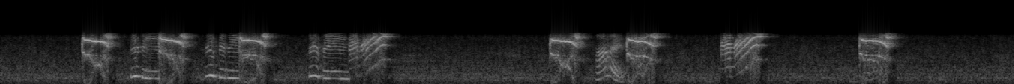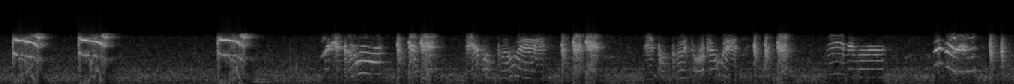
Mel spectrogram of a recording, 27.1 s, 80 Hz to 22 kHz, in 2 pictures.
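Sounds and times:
parakeet calling: 1.1 - 3.8, 4.6 - 5.4, 7.3 - 9.0, 9.6 - 10.4, 11.4 - 12.1, 13.7 - 15.2, 16.4 - 17.0, 17.8 - 25.4, 26.0 - 27.0.

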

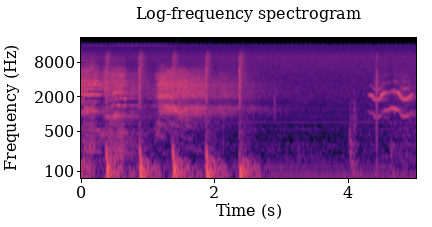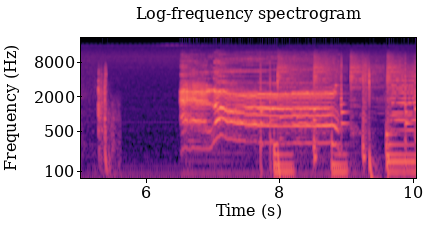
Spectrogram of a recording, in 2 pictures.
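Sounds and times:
cat meowing: 4.3 - 5.1.

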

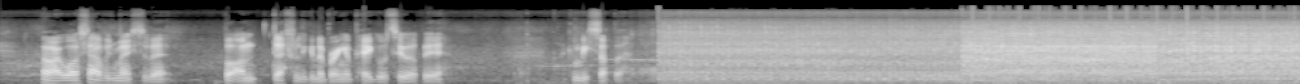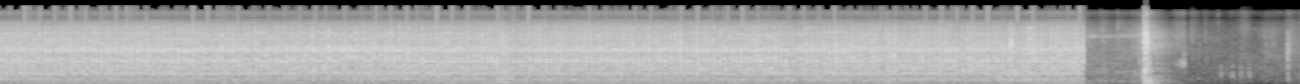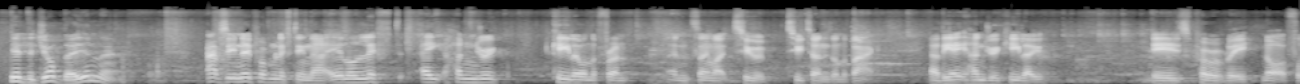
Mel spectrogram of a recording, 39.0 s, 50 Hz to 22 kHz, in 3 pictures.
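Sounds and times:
tractor diesel engine running: 6.6 - 23.9.

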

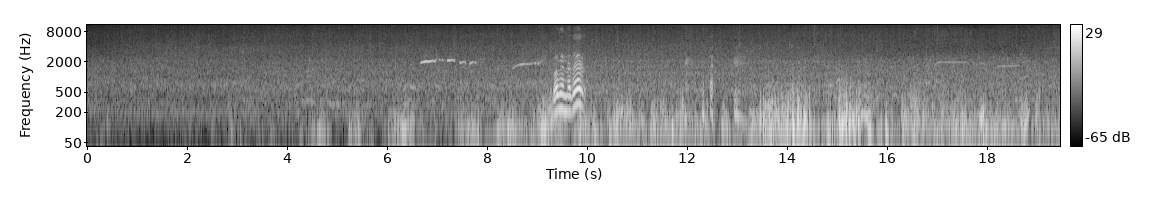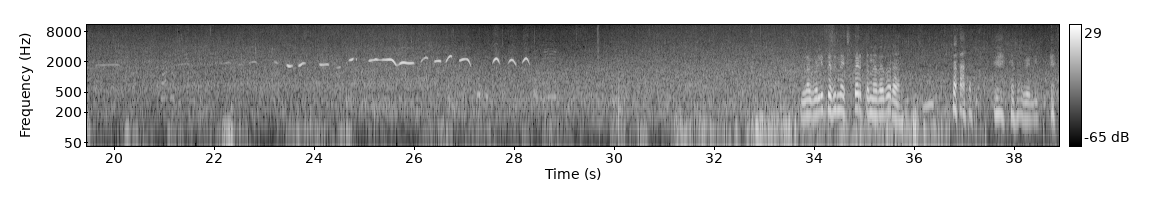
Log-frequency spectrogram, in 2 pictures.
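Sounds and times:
river running over stones: 0.0 - 38.9
wind buffeting microphone: 4.3 - 25.1, 26.1 - 37.6
short high chirping whistles: 6.7 - 7.8, 22.2 - 28.3.

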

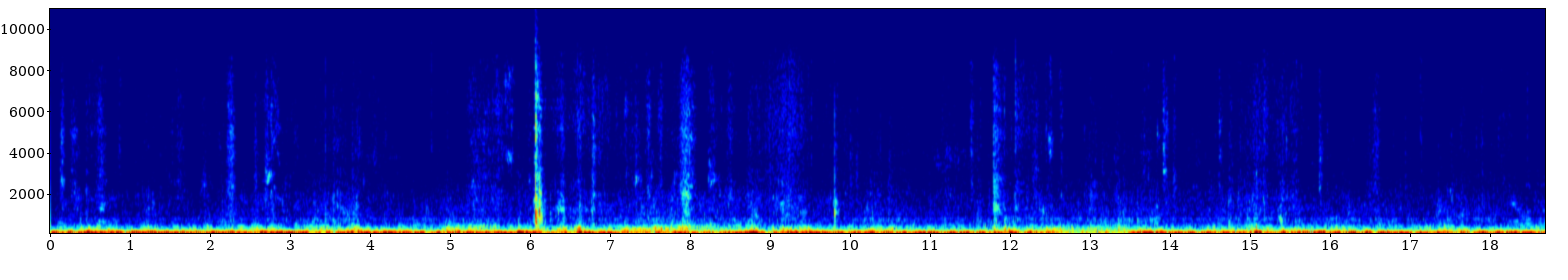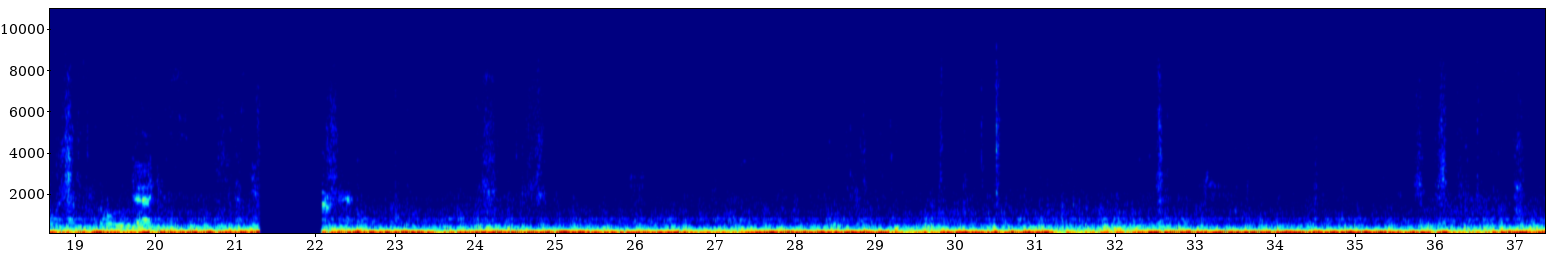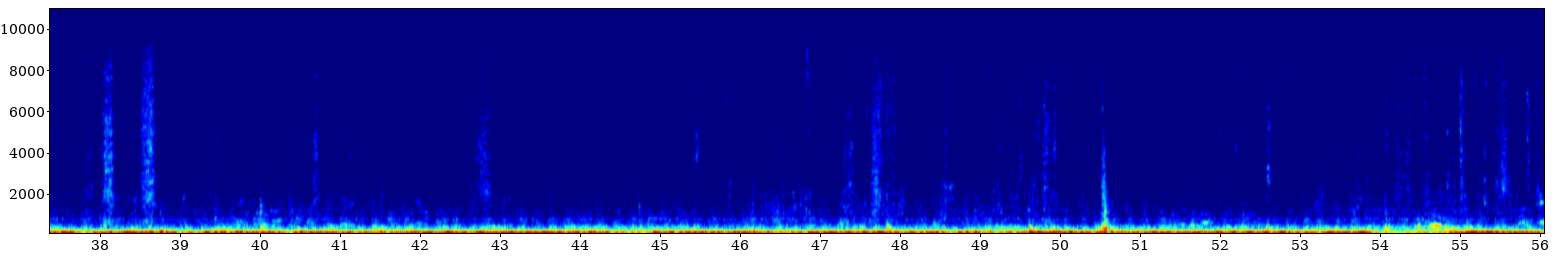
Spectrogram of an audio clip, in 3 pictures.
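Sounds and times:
boat engine rumbling: 0.0 - 21.3, 22.1 - 56.0.

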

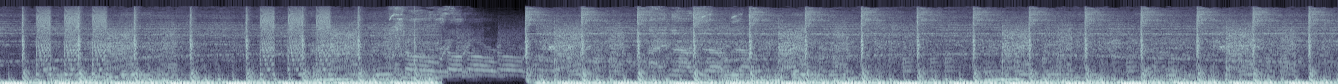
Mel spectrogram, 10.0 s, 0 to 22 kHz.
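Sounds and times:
hard techno with heavy kick: 0.0 - 10.0.

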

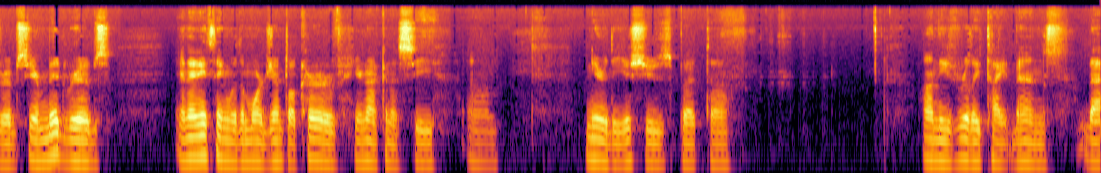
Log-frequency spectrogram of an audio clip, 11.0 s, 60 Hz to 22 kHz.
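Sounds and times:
scratchy handling noise: 7.2 - 8.5.

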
